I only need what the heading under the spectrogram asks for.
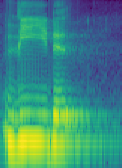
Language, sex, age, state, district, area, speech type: Tamil, female, 18-30, Tamil Nadu, Salem, urban, read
